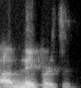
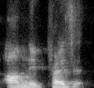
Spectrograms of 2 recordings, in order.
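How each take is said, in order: First: It is said smoothly as one word. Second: It is split into two separate words. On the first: "some people say" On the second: "I like to read it in as a two word"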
